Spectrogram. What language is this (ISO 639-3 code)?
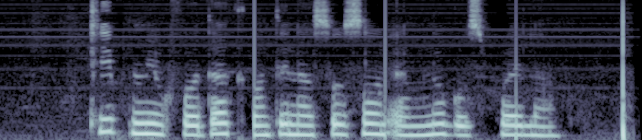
pcm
